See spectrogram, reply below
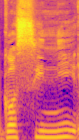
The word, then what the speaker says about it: Goscinny: Ja, und vom kleinen Nick Goscinny. – Und so weiter. Goscinny. – Goscinny? – Den spricht man Goscinny aus.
